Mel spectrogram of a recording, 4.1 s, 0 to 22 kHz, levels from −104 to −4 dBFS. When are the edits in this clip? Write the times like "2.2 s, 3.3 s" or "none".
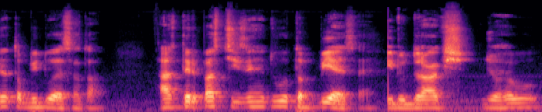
2.8 s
